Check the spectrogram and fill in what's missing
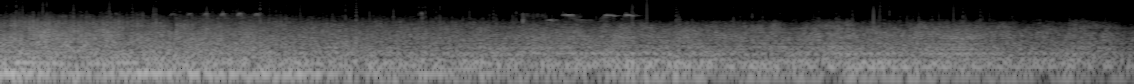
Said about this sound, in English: Recon plane coming over midpoint.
